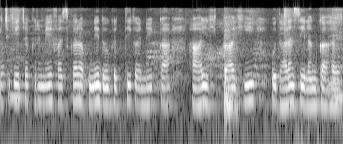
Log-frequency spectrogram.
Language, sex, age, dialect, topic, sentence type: Hindi, female, 18-24, Awadhi Bundeli, banking, statement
